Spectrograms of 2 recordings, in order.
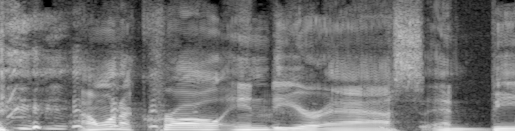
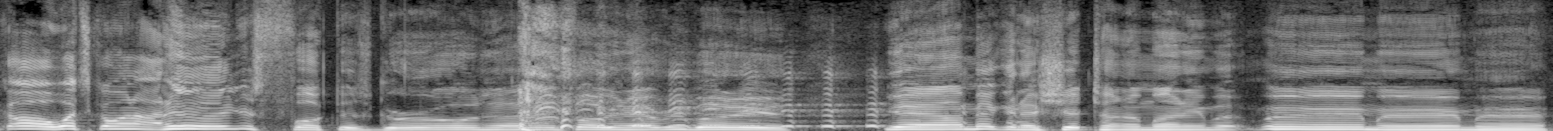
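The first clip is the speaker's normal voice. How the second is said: hammed-up, higher-pitched whiny imitation; mocking cohost's bragging; 3 semitones higher than usual. Comic mocking his cohost's life, whiny mock brag. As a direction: moan the brag like a put-upon friend. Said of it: "and then you".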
